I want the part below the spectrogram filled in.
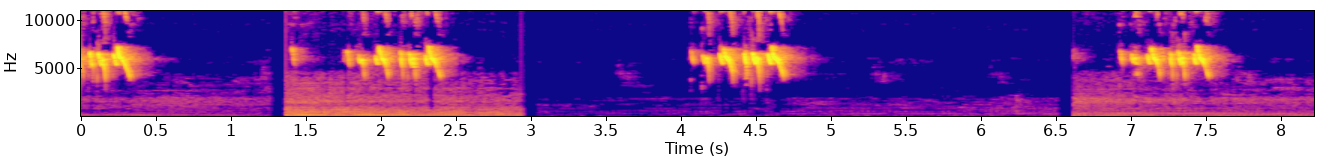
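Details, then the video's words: Lively mantenan gunung singing, used as a training track for songbirds: high, sharp, quickly stuttered chirp phrases recur every couple of seconds, partly over bursts of broad background noise. "Mantenan Gunung Gacor Burung Masteran Untuk Burung Kicau"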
